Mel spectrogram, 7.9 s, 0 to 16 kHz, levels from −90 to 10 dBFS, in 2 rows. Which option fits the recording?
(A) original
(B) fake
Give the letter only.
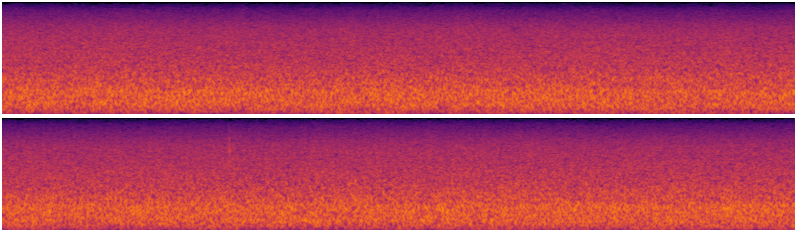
A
